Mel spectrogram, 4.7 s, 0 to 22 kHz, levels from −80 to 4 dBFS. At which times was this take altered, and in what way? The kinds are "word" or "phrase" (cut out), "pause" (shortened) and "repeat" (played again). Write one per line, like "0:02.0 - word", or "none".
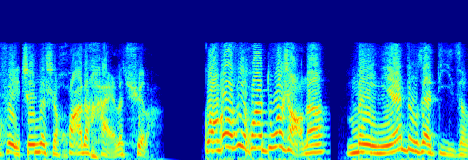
0:01.9 - pause
0:03.3 - pause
